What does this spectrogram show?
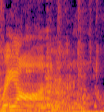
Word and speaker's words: Rayon: Yeah, so seat 1's name is pronounced Rayon. Rayon. Like a crayon, but it's a rayon.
